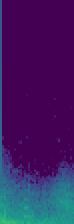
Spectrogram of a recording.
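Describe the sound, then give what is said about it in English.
Small New Year fireworks crackle and boom in a steady, muffled rumble with no clear separate pops, heard alone with no one talking. “Little fireworks.”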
